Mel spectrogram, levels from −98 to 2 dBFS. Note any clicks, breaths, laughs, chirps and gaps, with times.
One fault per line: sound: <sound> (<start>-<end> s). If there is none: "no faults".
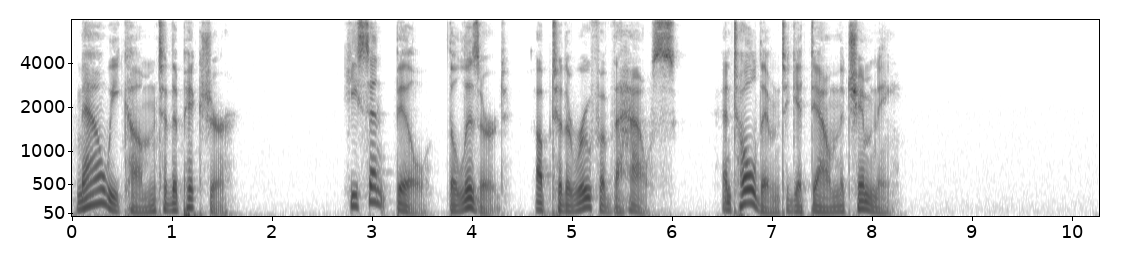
no faults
